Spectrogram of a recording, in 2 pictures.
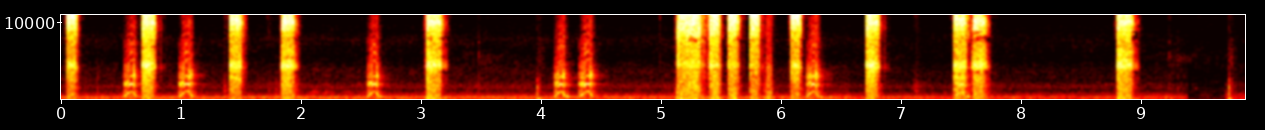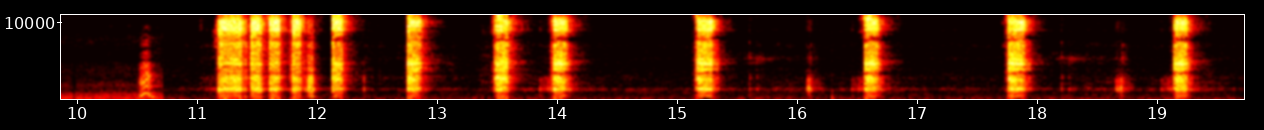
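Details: Forest recording of a flying lemur call for luring at night; rapid sharp clicks and rising chirps over a low hum, then quieter, followed by a run of sharp clicks spaced about a second apart.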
